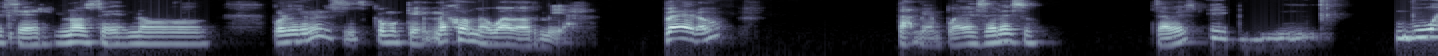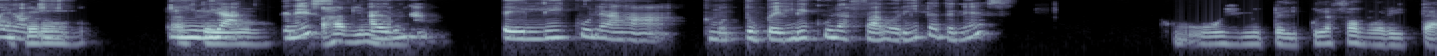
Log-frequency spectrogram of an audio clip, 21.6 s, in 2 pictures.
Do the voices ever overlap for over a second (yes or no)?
yes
